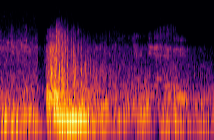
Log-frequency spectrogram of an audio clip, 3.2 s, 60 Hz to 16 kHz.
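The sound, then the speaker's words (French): Machine-gun fire with bullets striking a wall, on a street in Budapest during the 1956 Soviet tank occupation: one sudden loud crack bursts into a roaring volley of gunfire, then fades to a lower, rumbling din. “Mitrailleuse, vous entendez les balles qui claquent contre le mur.”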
